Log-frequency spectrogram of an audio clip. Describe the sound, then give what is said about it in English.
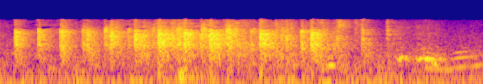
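A group of people at a Charlottesville City Council meeting claps in a brisk, steady burst of applause that swells, then thins out and fades, with a voice starting to speak at the very end. “Make them not clap.”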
